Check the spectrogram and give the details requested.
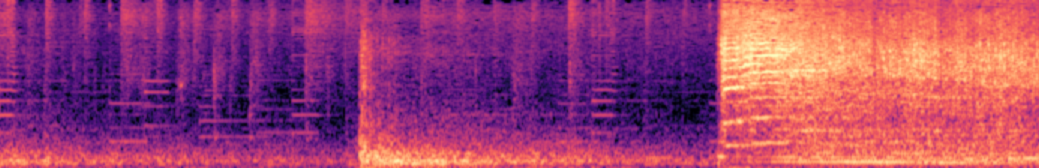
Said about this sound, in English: Now, there's a sound from film history. Godzilla, hundreds of feet tall, stomping, roaring, swinging that tail. Maybe he's taking out Tokyo. Maybe he's battling another monster. He's always colossal.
